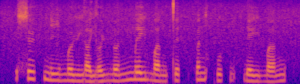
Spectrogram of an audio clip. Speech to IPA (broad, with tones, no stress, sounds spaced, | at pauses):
s yː˥ k̚ n̪ iː˨ m ɵ˨ ɥ j ɐ˨˩ j ɵ˨˧ ɥ n̪ ɵ˨˥ n m e˥ j m ɐ˨ ŋ t̪ ɪ˧ k̚ h ɵ˥ n kʷ ɪ˨˥ k̚ ɵ˧ t̚ e˨ j m ɐ˨˥ ŋ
